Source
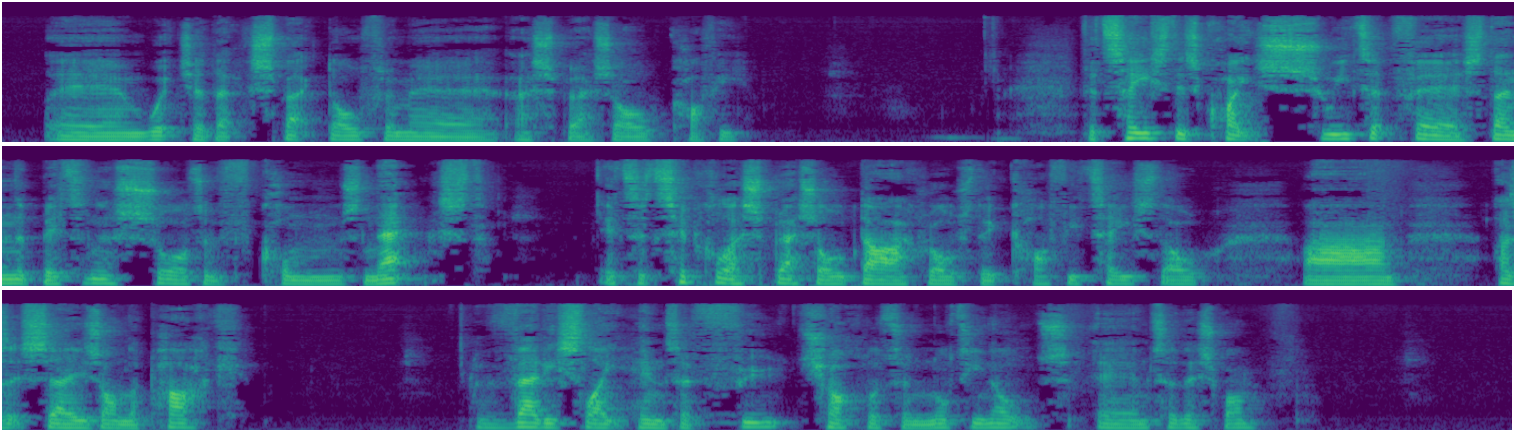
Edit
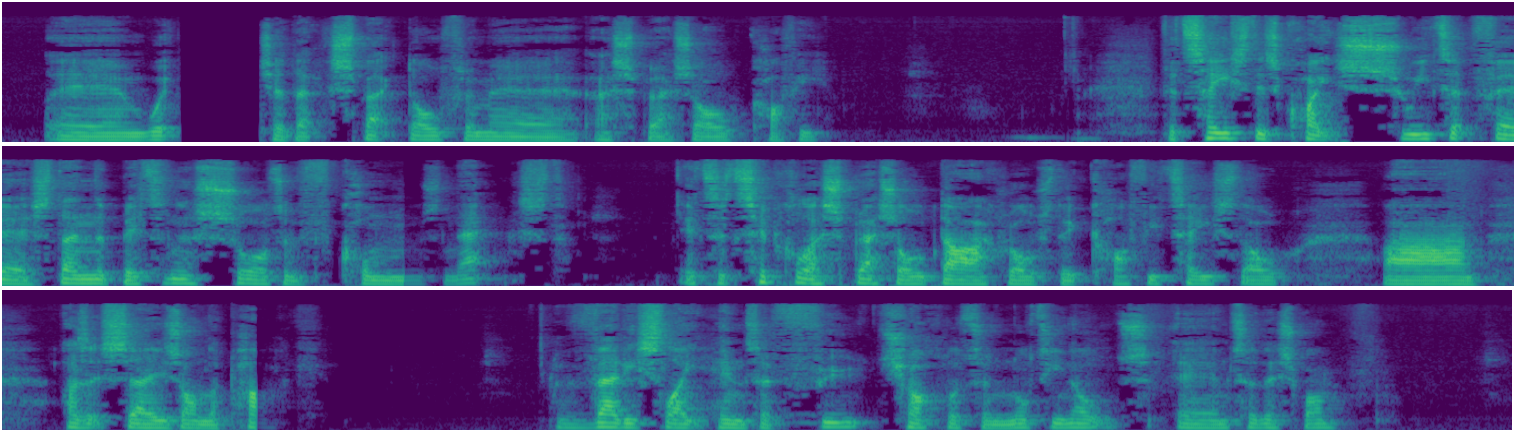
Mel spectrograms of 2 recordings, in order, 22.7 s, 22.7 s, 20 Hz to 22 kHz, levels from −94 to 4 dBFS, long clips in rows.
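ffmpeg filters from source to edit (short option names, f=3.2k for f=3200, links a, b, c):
-filter_complex "[0:a]asplit=4[a][b][c][d];[a]atrim=end=0.89,asetpts=PTS-STARTPTS,afade=t=out:st=0.886:d=0.004:c=hsin,apad=pad_dur=0.4[e];[b]atrim=start=0.89:end=9.17,asetpts=PTS-STARTPTS,afade=t=in:d=0.004:c=hsin,afade=t=out:st=8.276:d=0.004:c=hsin:silence=0.125893[f];[c]atrim=start=9.17:end=15.99,asetpts=PTS-STARTPTS,afade=t=in:d=1.57:silence=0.125893,afade=t=out:st=6.816:d=0.004:c=hsin[g];[d]atrim=start=15.99,asetpts=PTS-STARTPTS,afade=t=in:d=1.72[h];[e][f][g][h]concat=n=4:v=0:a=1"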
